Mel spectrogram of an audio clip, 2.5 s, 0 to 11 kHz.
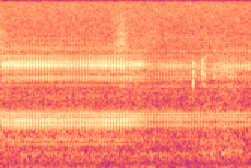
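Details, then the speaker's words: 1980s Sanyo MGR87 auto-reverse personal radio cassette on tape mode: faint steady motor whine, spindles not turning on play, fast forward or rewind; motor spins but old drive belts need replacing. "I can feel the vibration there and I can hear it turning but there's no no movement at all so try fast forward rewind nothing at all"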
